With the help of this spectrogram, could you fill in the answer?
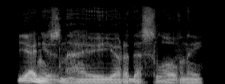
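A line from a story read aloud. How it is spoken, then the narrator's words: Calm reply. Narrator (Russian): спокойно ответила первосвященница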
